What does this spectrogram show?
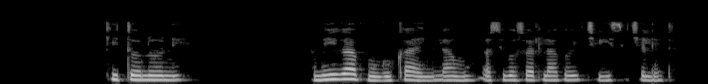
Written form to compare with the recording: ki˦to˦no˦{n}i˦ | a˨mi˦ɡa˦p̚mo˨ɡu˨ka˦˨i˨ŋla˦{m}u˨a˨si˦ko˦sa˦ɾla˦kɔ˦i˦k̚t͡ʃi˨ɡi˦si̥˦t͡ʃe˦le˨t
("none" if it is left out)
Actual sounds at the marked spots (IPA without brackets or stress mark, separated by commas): n, m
